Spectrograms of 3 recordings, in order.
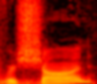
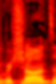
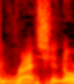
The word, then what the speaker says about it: Rashan: So once again, this is Rashawn. Not too many Rashawns in the world. I spell my name Rashan. Most people mispronounce it. Say Rashan or Rishan. It's just Rashawn.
